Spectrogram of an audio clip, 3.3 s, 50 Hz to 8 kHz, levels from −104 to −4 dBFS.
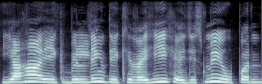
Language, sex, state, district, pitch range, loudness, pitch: Hindi, female, Bihar, West Champaran, 255-300 Hz, -16 LUFS, 265 Hz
